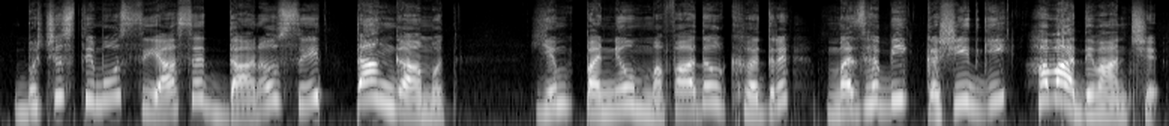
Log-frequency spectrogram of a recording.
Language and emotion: Kashmiri, disgusted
